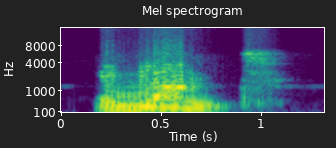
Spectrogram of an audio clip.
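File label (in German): "England", German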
